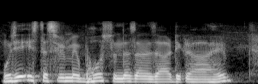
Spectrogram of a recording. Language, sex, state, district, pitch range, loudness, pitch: Hindi, male, Arunachal Pradesh, Lower Dibang Valley, 125-155 Hz, -12 LUFS, 140 Hz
